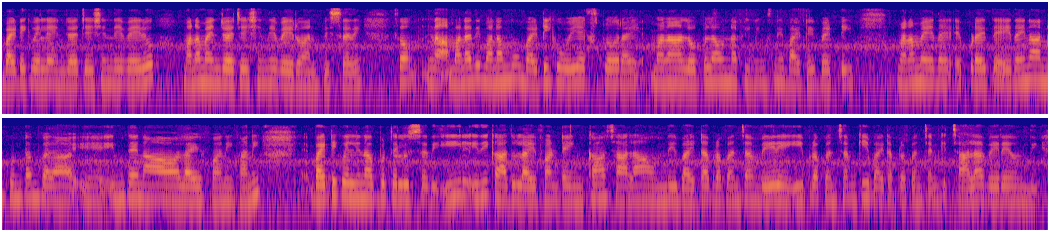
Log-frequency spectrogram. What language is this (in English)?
Telugu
